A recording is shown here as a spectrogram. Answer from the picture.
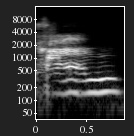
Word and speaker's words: Ham: Ham escribe con las letras H-A-M. Saj se escribe con las letras S-A-H. La H suena siempre como J.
